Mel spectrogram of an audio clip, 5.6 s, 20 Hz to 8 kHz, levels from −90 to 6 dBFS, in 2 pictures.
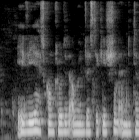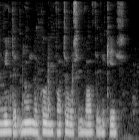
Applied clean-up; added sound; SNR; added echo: classical method log-MMSE.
